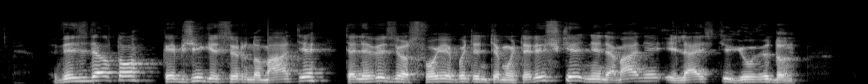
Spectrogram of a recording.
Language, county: Lithuanian, Kaunas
